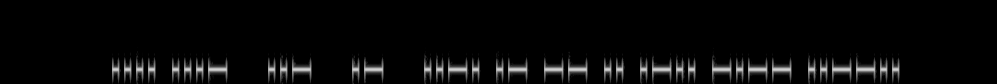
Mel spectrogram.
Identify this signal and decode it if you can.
Morse code, heard as a keyed tone, about 20 wpm, 700 Hz. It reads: HV U A FAMILY?
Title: Sentences from Top 400 Words and Abbreviations 20wpm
